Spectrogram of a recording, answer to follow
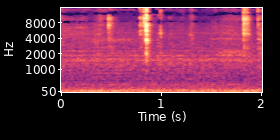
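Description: A couple of light metallic clicks, about a second apart, as the steel extension pipe of an EzRed 3/4-inch drive ratchet is slid out along the handle, over a steady low hum.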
